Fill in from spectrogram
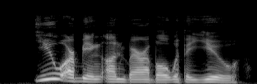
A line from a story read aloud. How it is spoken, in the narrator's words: Violet cried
